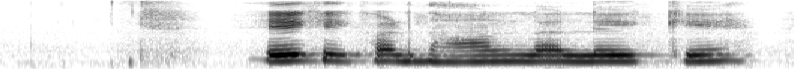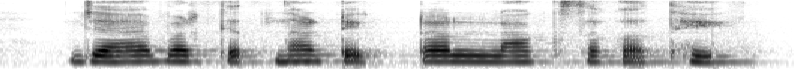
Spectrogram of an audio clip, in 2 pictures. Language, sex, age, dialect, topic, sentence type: Chhattisgarhi, female, 56-60, Central, agriculture, question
